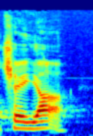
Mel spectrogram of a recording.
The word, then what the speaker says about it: chayah: There's a Hebrew word called cheyah. It's spelled C-H-A-Y-A-H. Say cheyah.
